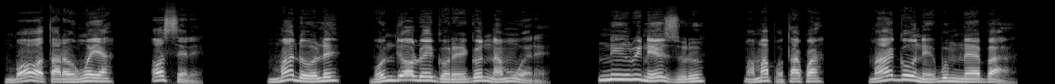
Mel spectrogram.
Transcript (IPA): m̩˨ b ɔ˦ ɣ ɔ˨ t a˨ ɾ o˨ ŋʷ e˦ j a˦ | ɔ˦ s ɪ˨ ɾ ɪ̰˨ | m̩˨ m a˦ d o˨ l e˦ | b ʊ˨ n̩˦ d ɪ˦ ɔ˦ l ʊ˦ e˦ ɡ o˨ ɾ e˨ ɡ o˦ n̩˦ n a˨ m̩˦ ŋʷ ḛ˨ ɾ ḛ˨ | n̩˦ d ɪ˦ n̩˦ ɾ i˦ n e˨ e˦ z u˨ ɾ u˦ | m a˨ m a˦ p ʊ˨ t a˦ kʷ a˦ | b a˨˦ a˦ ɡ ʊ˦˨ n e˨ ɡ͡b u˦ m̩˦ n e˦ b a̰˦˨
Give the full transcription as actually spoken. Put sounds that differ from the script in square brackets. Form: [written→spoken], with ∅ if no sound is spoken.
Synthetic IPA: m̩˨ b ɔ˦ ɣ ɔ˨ t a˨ ɾ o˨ ŋʷ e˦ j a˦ | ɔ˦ s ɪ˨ ɾ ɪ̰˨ | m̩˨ m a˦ d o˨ l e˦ | b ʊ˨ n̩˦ d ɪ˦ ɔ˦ l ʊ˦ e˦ ɡ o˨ ɾ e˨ ɡ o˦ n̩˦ n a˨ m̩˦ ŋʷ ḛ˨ ɾ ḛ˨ | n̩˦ d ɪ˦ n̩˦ ɾ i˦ n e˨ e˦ z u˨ ɾ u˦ | m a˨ m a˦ p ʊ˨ t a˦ kʷ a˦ | [b→m] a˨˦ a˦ ɡ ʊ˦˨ n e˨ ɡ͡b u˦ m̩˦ n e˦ b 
